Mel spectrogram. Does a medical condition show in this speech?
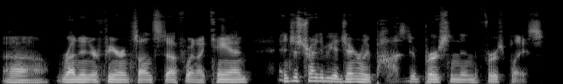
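Yes: cleft lip and palate; series of plastic surgeries for repair.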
